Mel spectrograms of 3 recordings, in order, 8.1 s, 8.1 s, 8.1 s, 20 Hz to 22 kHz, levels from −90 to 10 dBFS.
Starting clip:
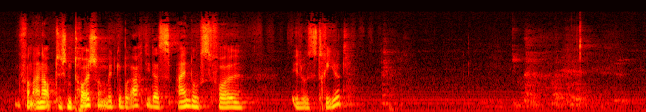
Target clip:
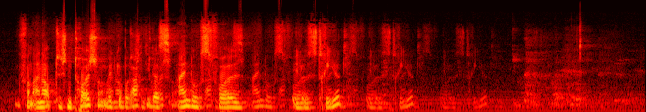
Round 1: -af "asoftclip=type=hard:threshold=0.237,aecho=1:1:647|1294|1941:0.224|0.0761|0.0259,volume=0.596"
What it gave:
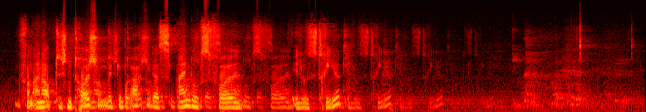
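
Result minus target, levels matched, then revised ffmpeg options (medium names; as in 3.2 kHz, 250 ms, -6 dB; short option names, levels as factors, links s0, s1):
echo 274 ms early
-af "asoftclip=type=hard:threshold=0.237,aecho=1:1:921|1842|2763:0.224|0.0761|0.0259,volume=0.596"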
